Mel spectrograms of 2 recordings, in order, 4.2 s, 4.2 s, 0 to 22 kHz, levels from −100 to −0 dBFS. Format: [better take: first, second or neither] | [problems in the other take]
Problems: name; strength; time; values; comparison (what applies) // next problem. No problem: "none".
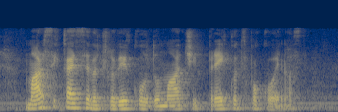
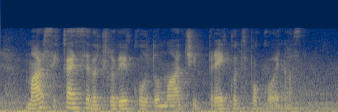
first | background sound (Aircraft); 6 dB below the speech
